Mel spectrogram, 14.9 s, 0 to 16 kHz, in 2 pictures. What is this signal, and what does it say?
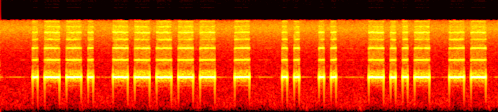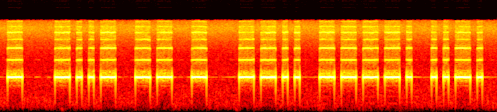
Morse code, heard as a keyed tone, about 13 wpm, 1180 Hz. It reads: P0T II XMT XMT Z9F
